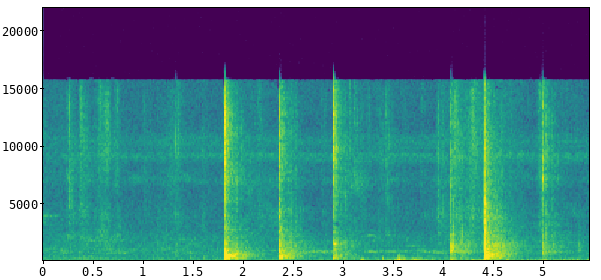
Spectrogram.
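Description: A string of sharp clacks from a game of cricket on a concrete roof: a hard ball and a plastic bat striking the concrete and each other, about six in all. The first, about two seconds in, and one about four and a half seconds in are the loudest.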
